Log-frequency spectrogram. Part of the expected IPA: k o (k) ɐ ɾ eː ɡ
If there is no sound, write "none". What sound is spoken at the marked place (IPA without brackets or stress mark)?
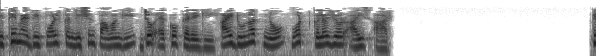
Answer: k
